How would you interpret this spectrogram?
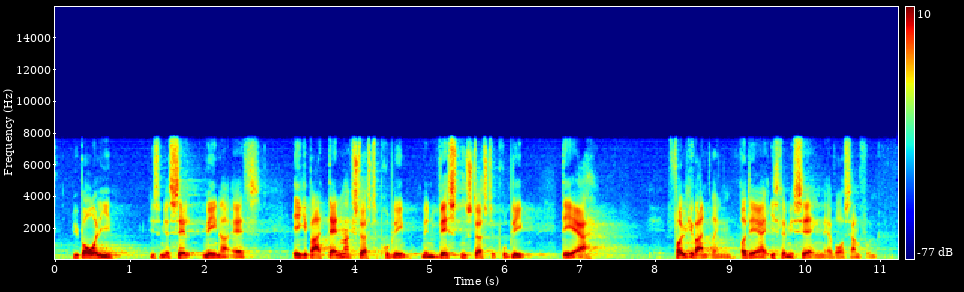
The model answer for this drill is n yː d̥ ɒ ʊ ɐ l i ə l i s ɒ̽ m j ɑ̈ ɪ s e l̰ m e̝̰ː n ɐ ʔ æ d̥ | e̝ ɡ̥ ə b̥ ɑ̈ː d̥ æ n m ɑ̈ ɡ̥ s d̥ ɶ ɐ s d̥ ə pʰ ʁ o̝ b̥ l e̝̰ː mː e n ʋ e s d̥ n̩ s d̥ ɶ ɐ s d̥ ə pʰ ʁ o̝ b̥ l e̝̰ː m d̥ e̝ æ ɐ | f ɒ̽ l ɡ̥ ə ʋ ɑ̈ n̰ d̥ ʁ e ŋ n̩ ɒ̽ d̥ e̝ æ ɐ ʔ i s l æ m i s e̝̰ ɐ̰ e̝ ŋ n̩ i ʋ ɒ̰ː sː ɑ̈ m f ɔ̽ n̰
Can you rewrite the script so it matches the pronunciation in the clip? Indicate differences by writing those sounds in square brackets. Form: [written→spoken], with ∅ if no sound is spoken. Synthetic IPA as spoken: n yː [d̥→b̥] ɒ ʊ ɐ l i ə l i s ɒ̽ m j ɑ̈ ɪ s e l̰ m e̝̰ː n ɐ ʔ æ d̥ | e̝ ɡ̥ ə b̥ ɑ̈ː d̥ æ n m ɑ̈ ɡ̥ s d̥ ɶ ɐ s d̥ ə pʰ ʁ o̝ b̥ l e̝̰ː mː e n ʋ e s d̥ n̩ s d̥ ɶ ɐ s d̥ ə pʰ ʁ o̝ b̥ l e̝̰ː m d̥ e̝ æ ɐ | f ɒ̽ l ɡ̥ ə ʋ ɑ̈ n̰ d̥ ʁ e ŋ n̩ ɒ̽ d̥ e̝ æ ɐ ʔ i s l æ m i s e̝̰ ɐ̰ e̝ ŋ n̩ [i→æ] ʋ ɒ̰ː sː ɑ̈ m f ɔ̽ n̰

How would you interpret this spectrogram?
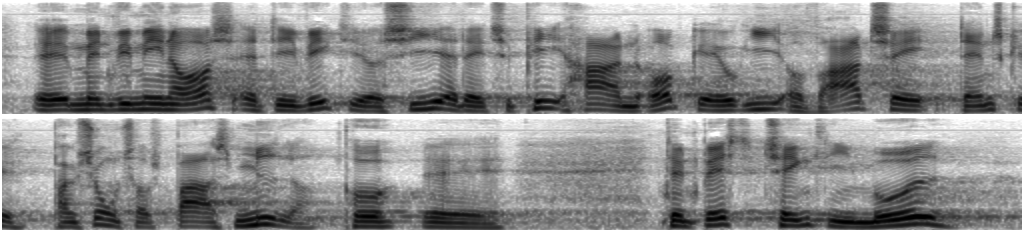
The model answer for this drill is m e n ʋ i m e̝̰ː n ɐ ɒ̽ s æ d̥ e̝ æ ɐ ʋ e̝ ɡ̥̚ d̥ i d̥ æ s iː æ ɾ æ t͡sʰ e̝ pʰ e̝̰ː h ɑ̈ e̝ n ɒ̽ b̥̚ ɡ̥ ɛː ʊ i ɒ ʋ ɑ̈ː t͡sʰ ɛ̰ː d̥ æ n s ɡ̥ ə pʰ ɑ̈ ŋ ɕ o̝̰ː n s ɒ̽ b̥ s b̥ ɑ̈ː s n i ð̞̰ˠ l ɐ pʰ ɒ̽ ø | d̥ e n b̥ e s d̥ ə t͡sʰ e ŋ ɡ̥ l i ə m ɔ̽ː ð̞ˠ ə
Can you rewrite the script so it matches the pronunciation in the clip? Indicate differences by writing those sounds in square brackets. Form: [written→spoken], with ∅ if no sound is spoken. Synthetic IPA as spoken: m e n ʋ i m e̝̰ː n ɐ ɒ̽ s æ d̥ e̝ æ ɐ ʋ e̝ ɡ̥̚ d̥ i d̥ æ s iː æ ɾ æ t͡sʰ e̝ pʰ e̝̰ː h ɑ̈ e̝ n ɒ̽ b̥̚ ɡ̥ ɛː ʊ i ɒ ʋ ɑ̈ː t͡sʰ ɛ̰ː d̥ æ n s ɡ̥ ə pʰ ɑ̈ ŋ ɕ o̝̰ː n s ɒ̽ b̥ s b̥ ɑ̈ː s [n→m] i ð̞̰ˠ l ɐ pʰ ɒ̽ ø | d̥ e n b̥ e s d̥ ə t͡sʰ e ŋ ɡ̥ l i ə m ɔ̽ː ð̞ˠ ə

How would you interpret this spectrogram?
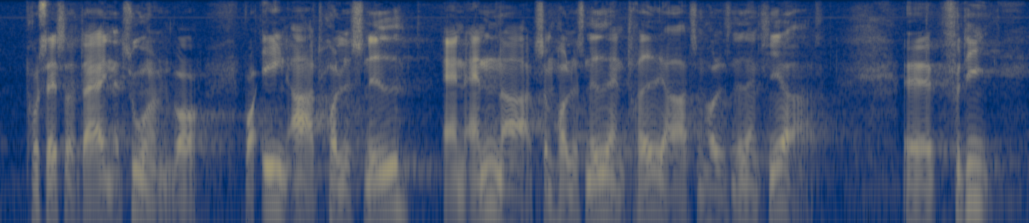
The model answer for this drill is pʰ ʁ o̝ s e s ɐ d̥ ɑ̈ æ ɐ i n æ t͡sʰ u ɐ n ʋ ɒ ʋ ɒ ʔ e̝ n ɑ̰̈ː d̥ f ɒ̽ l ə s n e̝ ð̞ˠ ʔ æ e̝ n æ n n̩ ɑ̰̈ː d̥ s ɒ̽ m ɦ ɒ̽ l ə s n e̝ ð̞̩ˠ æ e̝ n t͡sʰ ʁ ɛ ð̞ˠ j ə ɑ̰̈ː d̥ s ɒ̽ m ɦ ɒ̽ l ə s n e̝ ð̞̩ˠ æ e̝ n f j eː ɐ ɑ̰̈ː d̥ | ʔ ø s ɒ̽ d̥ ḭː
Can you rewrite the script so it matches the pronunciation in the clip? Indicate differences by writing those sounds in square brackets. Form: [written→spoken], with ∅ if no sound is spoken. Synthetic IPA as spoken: pʰ ʁ o̝ s e s ɐ d̥ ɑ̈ æ ɐ i n æ t͡sʰ u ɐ n ʋ ɒ ʋ ɒ ʔ e̝ n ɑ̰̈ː d̥ [f→h] ɒ̽ l ə s n e̝ ð̞ˠ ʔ æ e̝ n æ n n̩ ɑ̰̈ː d̥ s ɒ̽ m ɦ ɒ̽ l ə s n e̝ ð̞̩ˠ æ e̝ n t͡sʰ ʁ ɛ ð̞ˠ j ə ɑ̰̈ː d̥ s ɒ̽ m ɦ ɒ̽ l ə s n e̝ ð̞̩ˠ æ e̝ n f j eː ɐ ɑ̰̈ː d̥ | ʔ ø [s→f] ɒ̽ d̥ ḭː

